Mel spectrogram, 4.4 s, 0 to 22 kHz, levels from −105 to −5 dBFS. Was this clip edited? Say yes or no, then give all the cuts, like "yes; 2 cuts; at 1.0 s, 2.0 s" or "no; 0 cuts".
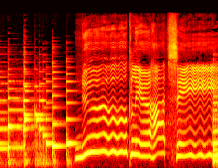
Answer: no; 0 cuts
